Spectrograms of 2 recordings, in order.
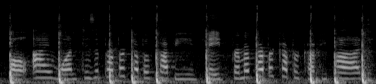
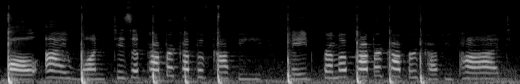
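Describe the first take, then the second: First: It is said at a fast pace. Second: It is said at a normal pace.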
